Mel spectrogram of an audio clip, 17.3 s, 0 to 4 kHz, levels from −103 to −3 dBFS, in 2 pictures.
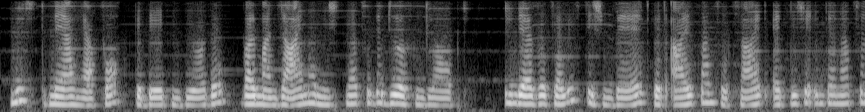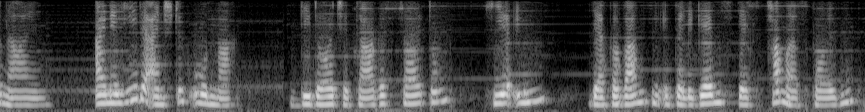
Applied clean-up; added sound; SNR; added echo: neural separator model SepFormer DNS4.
